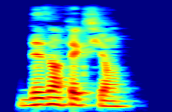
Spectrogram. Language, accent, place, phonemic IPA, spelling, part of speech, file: French, France, Lyon, /de.zɛ̃.fɛk.sjɔ̃/, désinfection, noun, LL-Q150 (fra)-désinfection.wav
- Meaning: disinfection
